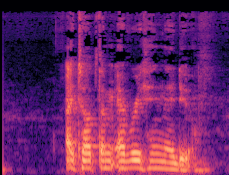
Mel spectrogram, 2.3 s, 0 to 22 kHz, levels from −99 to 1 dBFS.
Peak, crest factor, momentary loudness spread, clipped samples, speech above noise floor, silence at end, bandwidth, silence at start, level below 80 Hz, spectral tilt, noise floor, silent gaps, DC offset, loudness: 0 dBFS; 18 dB; 5 LU; under 0.1%; 37 dB; 0.2 s; 17 kHz; 0.05 s; -52 dBFS; -6 dB/octave; -54 dBFS; none; under 0.1%; -18 LUFS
